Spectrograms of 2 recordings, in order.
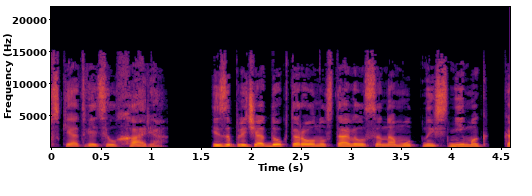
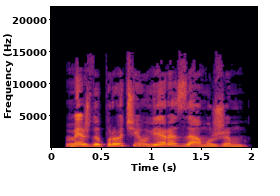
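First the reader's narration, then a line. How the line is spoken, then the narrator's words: Smirking grunt. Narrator (Russian): хмыкнул ООО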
